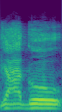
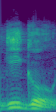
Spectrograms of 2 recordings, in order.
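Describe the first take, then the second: First: It is said with an American pronunciation. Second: It is said with a local, non-American pronunciation. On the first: "America call it GAGO" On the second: "We can pronounce it GIGO"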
